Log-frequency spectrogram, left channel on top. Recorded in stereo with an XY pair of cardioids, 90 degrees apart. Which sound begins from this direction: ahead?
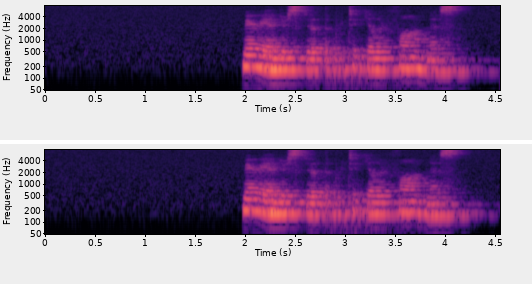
A woman speaking, at 2.0 s.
